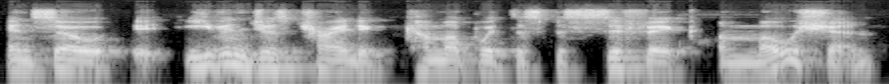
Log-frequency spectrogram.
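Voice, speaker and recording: A man hosting a conversational writing podcast, explaining advice in a measured way with emphatic repetition. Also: lowish voice, animated, fairly bright tone, husky. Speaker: podcast host and writing mentor.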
